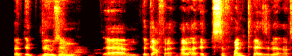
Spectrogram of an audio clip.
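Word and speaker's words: Cifuentes: at Sephuentes, isn't it? That's how you pronounce it.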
